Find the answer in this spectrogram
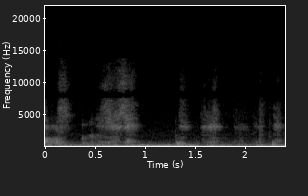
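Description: Marker pen drawing on a whiteboard: a few short, faint scratching strokes.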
